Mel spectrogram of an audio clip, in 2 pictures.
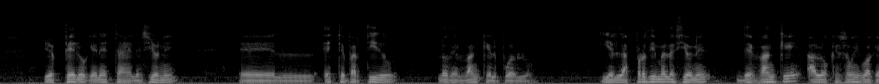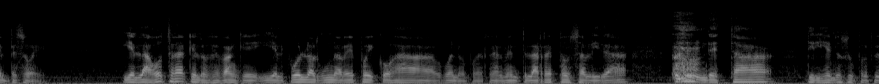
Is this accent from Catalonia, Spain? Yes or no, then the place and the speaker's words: no; El Coronil, Andalusia, Spain; Yo, por ejemplo, soy del Corní, de un pueblo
